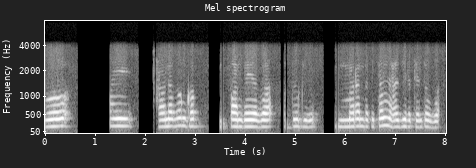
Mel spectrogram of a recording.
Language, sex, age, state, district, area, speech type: Manipuri, male, 60+, Manipur, Churachandpur, urban, conversation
